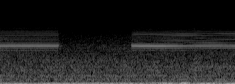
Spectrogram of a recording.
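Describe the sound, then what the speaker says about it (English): A steady electronic motherboard error beep sounds from a Core 2 Quad Q6600 computer, cuts out briefly, then returns and holds, over a faint hiss. "It's just giving the beep error."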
